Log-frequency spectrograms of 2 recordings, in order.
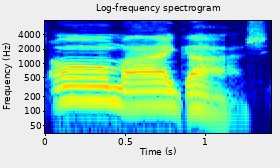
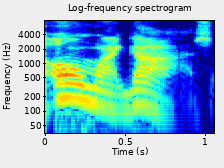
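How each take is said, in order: First: Slow drawn out oh my gosh. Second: Slow oh my gosh. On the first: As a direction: say "Oh my gosh" very slowly. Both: Real, not acted. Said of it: "slow exclaim".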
